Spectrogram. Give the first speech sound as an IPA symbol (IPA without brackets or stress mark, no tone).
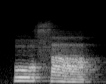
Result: ɔ̃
